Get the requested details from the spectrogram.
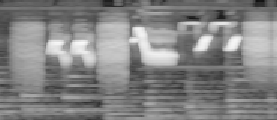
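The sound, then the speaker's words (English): A bird in a tree at a school chirps in a quick series of bright, high tweets and short whistled notes, clear, alternating with brief breathy noise bursts and a faint low hum underneath. “Well, hello, bird. Any chance you've got a pencil?”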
